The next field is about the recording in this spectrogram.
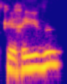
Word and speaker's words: Garrido: So if you want to look me up on LinkedIn, I'm Duarte Garrido. This is hard to pronounce, but it's easier to search. D-U-A-R-T-E.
